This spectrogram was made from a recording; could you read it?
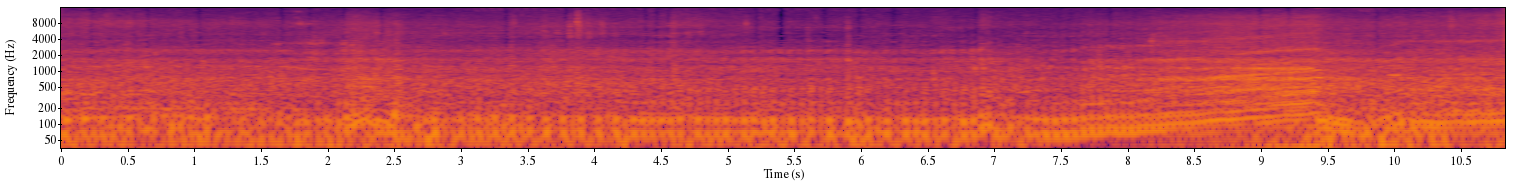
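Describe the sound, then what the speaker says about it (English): A Moto Morini Seiemmezzo SCR motorcycle's exhaust drones steadily while riding, a continuous engine note under heavy wind rush, rising in pitch toward the end as it accelerates. "Hear the exhaust here at all?"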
